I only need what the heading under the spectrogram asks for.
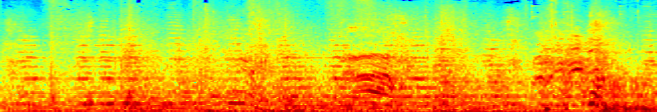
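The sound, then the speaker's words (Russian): Circus horses rear and whinny in their stable pens during a circus fire. Several loud, shrill neighs rise and fall, with hoof clatter underneath. “в своих загонах встают на дыбы цирковые лошади. Он выпускает их наружу. На выход! Пошла! Пошла!”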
